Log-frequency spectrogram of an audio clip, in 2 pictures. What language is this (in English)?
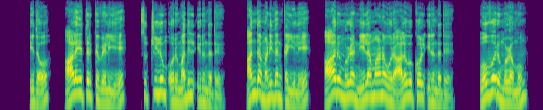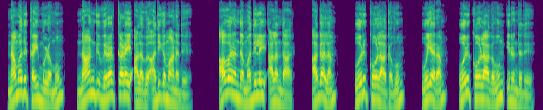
Tamil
